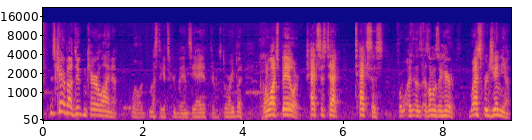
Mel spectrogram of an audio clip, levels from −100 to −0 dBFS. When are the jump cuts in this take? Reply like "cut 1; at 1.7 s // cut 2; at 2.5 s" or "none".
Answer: cut 1; at 1.8 s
